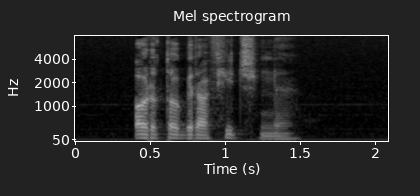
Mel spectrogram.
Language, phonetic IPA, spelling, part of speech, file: Polish, [ˌɔrtɔɡraˈfʲit͡ʃnɨ], ortograficzny, adjective, Pl-ortograficzny.ogg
